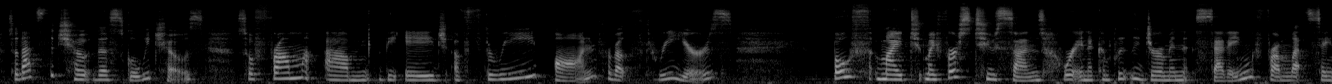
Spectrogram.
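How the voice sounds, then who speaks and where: A little hiss or hum sits under the medium-pitched, slightly bright voice of a Canadian vlogger and English teacher in her thirties. Talking casually to camera, she is chatty, addresses viewers directly and warmly, and keeps correcting her word choices.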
